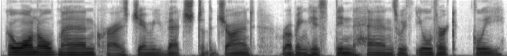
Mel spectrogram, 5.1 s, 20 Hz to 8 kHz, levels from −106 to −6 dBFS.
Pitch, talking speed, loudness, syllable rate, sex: 100 Hz, 200 wpm, -19 LUFS, 4.3 syllables/s, male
